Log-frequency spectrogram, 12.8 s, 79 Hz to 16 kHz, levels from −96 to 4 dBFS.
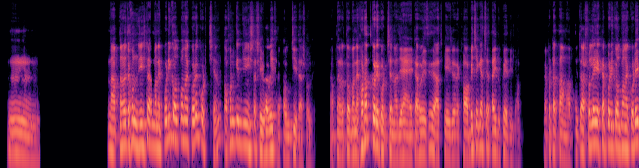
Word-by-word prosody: উম 115 Hz, -6 st, -3 dB, 1.4 s
না -, -, 0 dB
আপনারা 155 Hz, +4 st, +2 dB
যখন 180 Hz, +1 st, +3 dB
জিনিসটা 160 Hz, +2 st, +2 dB
মানে 150 Hz, -1 st, +2 dB
পরিকল্পনা 190 Hz, -1 st, +2 dB
করে 190 Hz, +4 st, +5 dB
করছেন। 170 Hz, -, -4 dB
তখন 170 Hz, +6 st, -1 dB
কিন্তু 175 Hz, -2 st, +1 dB
জিনিসটা 155 Hz, +1 st, -1 dB
সেভাবেই 130 Hz, +2 st, +3 dB
থাকা 110 Hz, +1 st, -9 dB
উচিত -, -, -3 dB
আসলে। -, -, -14 dB, 0.4 s
আপনারা 115 Hz, 0 st, -4 dB
তো -, -, +5 dB
মানে 125 Hz, -1 st, +1 dB
হঠাৎ 195 Hz, +5 st, +4 dB
করে 170 Hz, -3 st, +8 dB
করছেন 130 Hz, -2 st, 0 dB
না 110 Hz, -, -4 dB
যে -, -, +2 dB
হ্যাঁ 110 Hz, -2 st, 0 dB
এটা -, -, -1 dB
হয়েছে 125 Hz, +4 st, -2 dB
আজকে 110 Hz, +2 st, -7 dB, 0.3 s
খাওয়া 120 Hz, -2 st, +2 dB
বেঁচে 145 Hz, +2 st, 0 dB
গেছে 150 Hz, 0 st, -2 dB
তাই 130 Hz, -, +3 dB
ঢুকিয়ে 115 Hz, -1 st, -4 dB
দিলাম 95 Hz, -2 st, -17 dB, 0.5 s
ব্যাপারটা -, -, -3 dB
তা 125 Hz, -, 0 dB
না। -, -, -7 dB
আপনি 115 Hz, +5 st, -12 dB
তো -, -, +2 dB
আসলেই 170 Hz, +1 st, +4 dB
একটা 165 Hz, -, +1 dB
পরিকল্পনা 155 Hz, -2 st, +2 dB
করেই 170 Hz, +3 st, +4 dB
145 Hz, 200 wpm, -23 LUFS, 120-165 Hz, 1.4 s, করে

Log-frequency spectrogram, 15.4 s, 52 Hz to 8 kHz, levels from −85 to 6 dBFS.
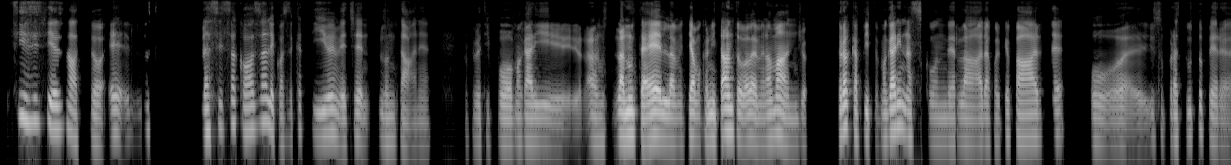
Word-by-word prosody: Sì, 230 Hz, -4 st, -2 dB
sì, 200 Hz, +1 st, -4 dB
sì 195 Hz, -2 st, -2 dB
esatto, 125 Hz, -8 st, -2 dB
e 140 Hz, -, -3 dB
e 125 Hz, -2 st, -21 dB
lo 155 Hz, -, -19 dB
s -, -, -21 dB, 0.6 s
e 145 Hz, -, -2 dB
la -, -, +1 dB
stessa 170 Hz, +4 st, -8 dB
cosa, 160 Hz, +4 st, -2 dB
le 165 Hz, -5 st, 0 dB
cose 115 Hz, 0 st, -13 dB
cattive 140 Hz, -3 st, -4 dB
invece 125 Hz, -1 st, -5 dB
lontane, 100 Hz, -5 st, -9 dB, 0.4 s
proprio 110 Hz, -1 st, -14 dB
tipo 110 Hz, -1 st, -4 dB
magari 110 Hz, -2 st, -4 dB
ras 115 Hz, -1 st, -6 dB
la 130 Hz, +4 st, +6 dB
nutella, 125 Hz, -1 st, +7 dB
mettiamo 115 Hz, +3 st, +2 dB
che 120 Hz, -, -10 dB
ogni 120 Hz, 0 st, +1 dB
tanto, 145 Hz, 0 st, +5 dB
vabbè, 120 Hz, +1 st, +3 dB
me 110 Hz, -1 st, -6 dB
la 120 Hz, -, 0 dB
mangio; 115 Hz, -5 st, +2 dB, 0.4 s
però 165 Hz, +5 st, +5 dB
capito, 135 Hz, -4 st, -5 dB
magari 145 Hz, +6 st, +6 dB
nasconderla 110 Hz, -5 st, -5 dB
da 110 Hz, 0 st, -3 dB
qualche 115 Hz, +3 st, -11 dB
parte 125 Hz, +1 st, -1 dB, 0.3 s
o 105 Hz, -3 st, -7 dB
uhm, 90 Hz, -2 st, -10 dB
soprattutto 125 Hz, +4 st, -9 dB
per 115 Hz, -6 st, -6 dB
120 Hz, 165 wpm, -25 LUFS, 110-140 Hz, 0.6 s, nutella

